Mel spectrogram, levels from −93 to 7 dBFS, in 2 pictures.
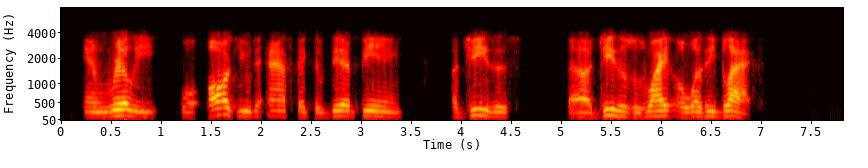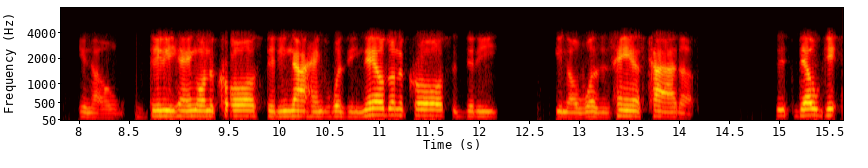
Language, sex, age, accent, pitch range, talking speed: English, male, 40-59, American, 125-155 Hz, 190 wpm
